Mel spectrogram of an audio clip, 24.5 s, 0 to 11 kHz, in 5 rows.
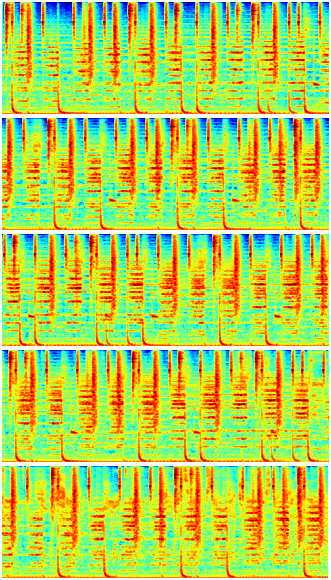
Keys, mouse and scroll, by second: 0.3 ctrl+r, 3.2 click, 3.3 g, 6.6 g, 7.8 shift+click, 8.1 ctrl+b, 11.9 middle click, 12.4 KP_Decimal, 12.8 middle click, 13.2 e, 14.6 click, 15.0 click, 15.8 shift+click, 16.2 middle click, 16.3 z, 16.7 click, 17.1 middle click, 17.4 e, 18.9 Tab, 19.4 ctrl+1, 20.0 ctrl+z, 20.2 ctrl+2, 20.4 Tab, 20.6 middle click, 21.1 click, 21.7 i, 22.6 middle click, 23.5 click, 23.9 i.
